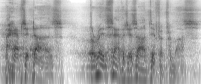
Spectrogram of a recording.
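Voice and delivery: echoing ghostly wizard voice; formal spectre with a hollow reverb; solemn ghost. Acted. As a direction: recount it gravely as an old phantom. Ghost describes banishment.

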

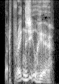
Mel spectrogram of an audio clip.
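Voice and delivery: lightly voiced old witch, mildly curious; a sleepy old headmistress greeting; elderly witch. Old headmistress greets Mister Brown at the doorway, lightly voiced sleepy witch. Erglass speaks at the door.

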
